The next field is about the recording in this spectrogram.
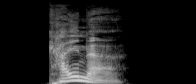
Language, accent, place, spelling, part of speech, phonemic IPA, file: German, Germany, Berlin, keiner, pronoun, /ˈkaɪ̯nɐ/, De-keiner.ogg
- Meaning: 1. none 2. no one, nobody 3. neither 4. feminine genitive/dative of kein 5. plural genitive of kein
